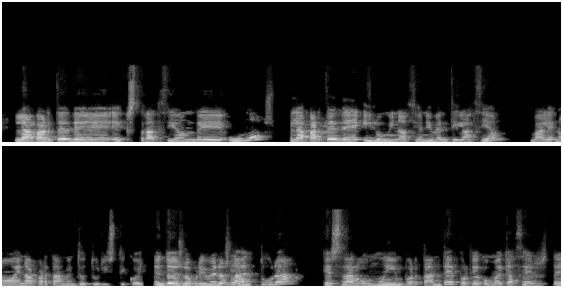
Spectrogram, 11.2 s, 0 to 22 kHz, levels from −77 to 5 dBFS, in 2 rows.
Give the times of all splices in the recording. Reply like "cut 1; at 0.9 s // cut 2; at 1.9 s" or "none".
cut 1; at 2.8 s // cut 2; at 5.5 s // cut 3; at 7.0 s

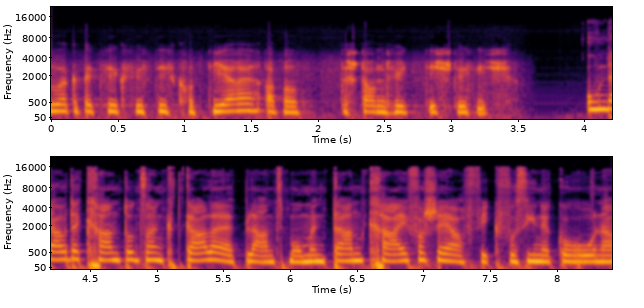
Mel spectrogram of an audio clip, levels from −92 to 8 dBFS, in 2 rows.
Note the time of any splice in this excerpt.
cut 1; at 3.0 s

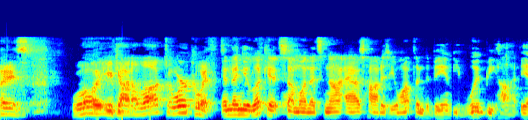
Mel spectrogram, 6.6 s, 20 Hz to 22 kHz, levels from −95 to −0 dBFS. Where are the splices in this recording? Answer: cut 1; at 2.8 s // cut 2; at 5.6 s

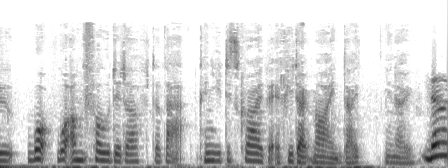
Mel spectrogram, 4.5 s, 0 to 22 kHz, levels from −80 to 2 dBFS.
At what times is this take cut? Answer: none

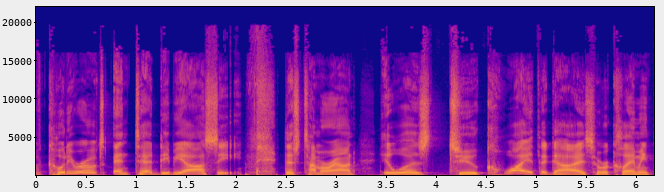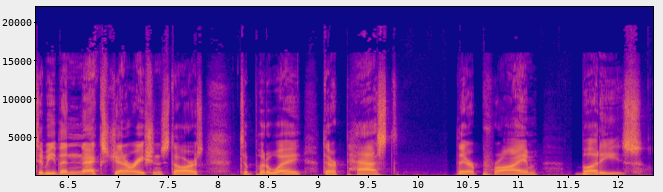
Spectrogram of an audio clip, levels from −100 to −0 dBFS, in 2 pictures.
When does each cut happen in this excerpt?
cut 1; at 2.4 s

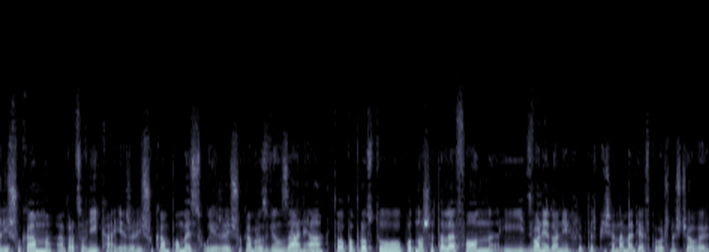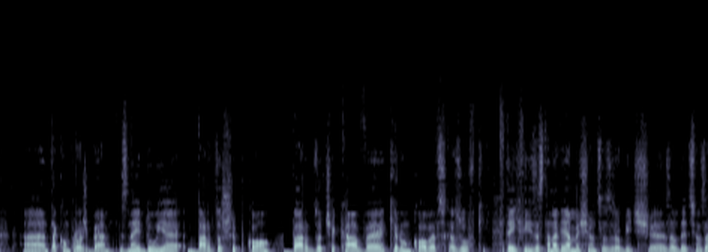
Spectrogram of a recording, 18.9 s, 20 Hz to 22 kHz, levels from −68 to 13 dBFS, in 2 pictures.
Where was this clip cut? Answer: cut 1; at 16.0 s

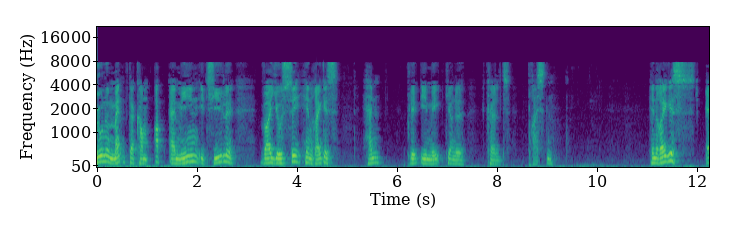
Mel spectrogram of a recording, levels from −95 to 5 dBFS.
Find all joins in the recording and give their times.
none

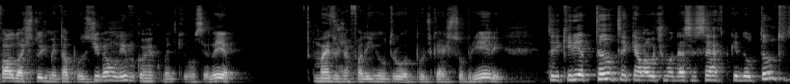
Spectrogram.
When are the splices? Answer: cut 1; at 3.4 s // cut 2; at 5.5 s

